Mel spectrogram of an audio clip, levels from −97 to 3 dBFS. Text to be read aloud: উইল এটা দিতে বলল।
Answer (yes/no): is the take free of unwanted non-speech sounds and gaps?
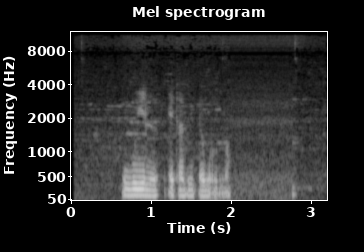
yes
